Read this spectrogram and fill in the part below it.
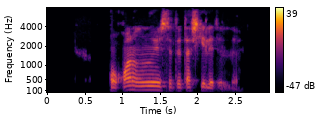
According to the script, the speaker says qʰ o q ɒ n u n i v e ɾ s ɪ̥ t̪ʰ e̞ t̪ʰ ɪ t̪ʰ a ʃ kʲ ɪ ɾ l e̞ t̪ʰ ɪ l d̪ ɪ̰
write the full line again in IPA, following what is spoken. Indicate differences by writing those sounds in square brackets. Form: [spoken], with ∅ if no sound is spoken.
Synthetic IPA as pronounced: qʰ o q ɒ n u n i v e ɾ s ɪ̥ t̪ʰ e̞ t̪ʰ ɪ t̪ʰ a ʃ kʲ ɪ [∅] l e̞ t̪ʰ ɪ l d̪ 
